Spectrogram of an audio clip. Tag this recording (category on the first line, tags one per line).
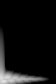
Instrument samples > Synths / Electronic
additive-synthesis
fm-synthesis
bass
